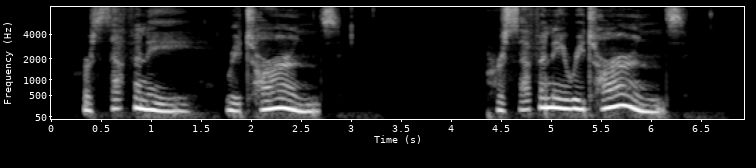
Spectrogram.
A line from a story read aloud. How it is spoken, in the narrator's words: whisper in the warm breeze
